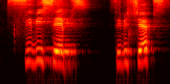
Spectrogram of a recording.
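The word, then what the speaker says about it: Tchebicheff: Second सीबी safe, spelling लिखो तो समझ में आएगा, TCHE, सीबी सेफ्स mechanism dear. Fourth, ये टी मत पढ़ना, सीबी सेफ्स मैकेनिज्म।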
